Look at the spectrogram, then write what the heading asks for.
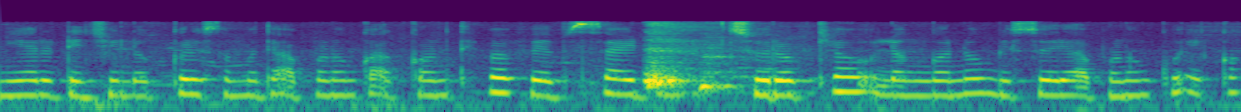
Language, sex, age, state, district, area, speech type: Odia, female, 18-30, Odisha, Koraput, urban, spontaneous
